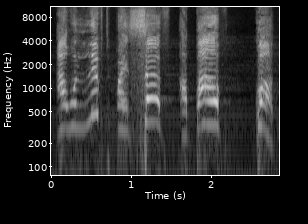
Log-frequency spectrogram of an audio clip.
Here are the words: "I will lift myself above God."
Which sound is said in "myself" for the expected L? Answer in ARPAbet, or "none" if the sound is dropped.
L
